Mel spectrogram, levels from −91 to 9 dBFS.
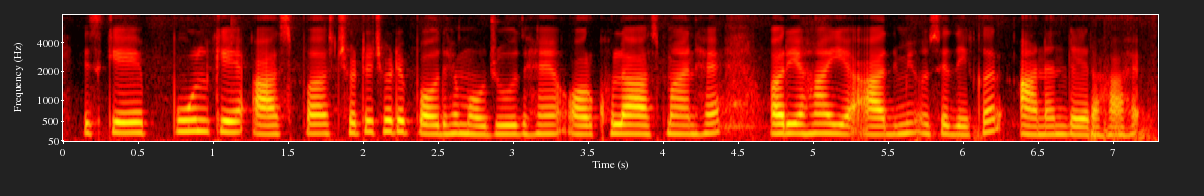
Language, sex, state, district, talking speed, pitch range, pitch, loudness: Hindi, female, Bihar, Samastipur, 190 wpm, 205-235 Hz, 215 Hz, -24 LUFS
